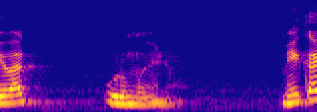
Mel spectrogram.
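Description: A man's voice: two short spoken syllables, one at the start and one about a second in, with pauses between.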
